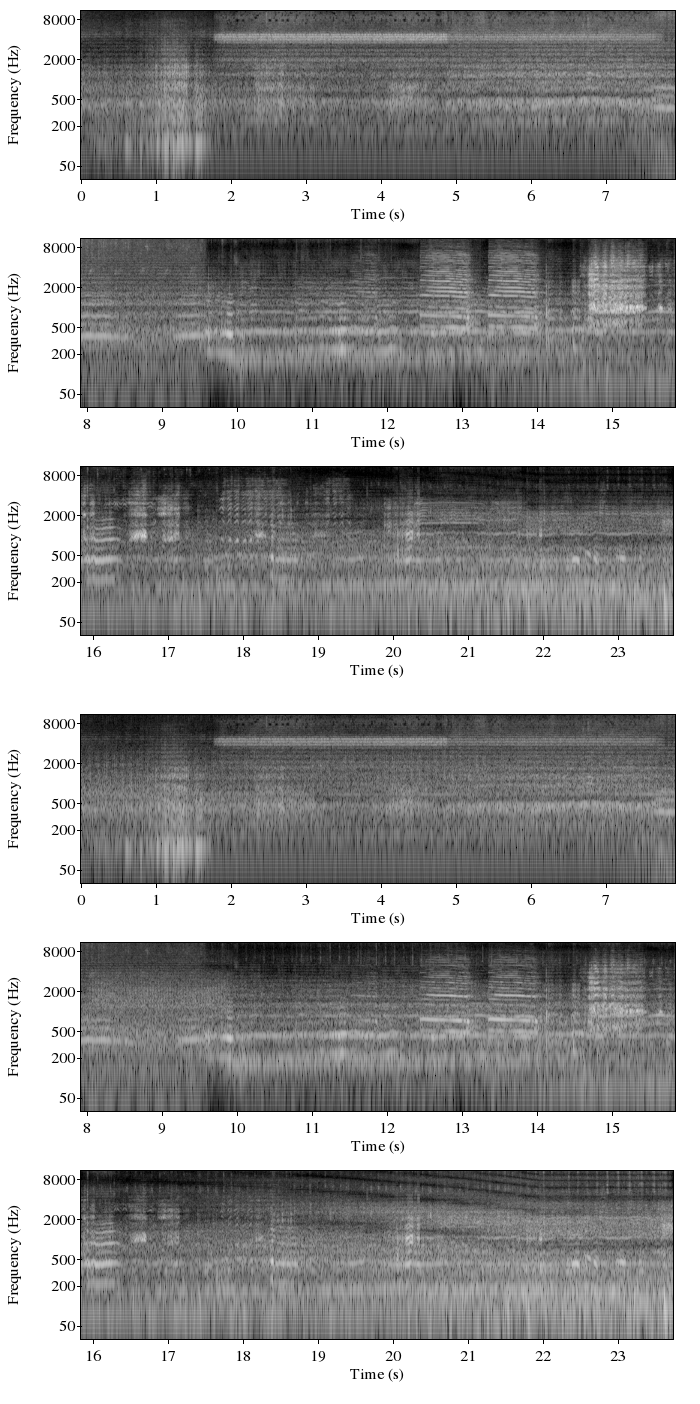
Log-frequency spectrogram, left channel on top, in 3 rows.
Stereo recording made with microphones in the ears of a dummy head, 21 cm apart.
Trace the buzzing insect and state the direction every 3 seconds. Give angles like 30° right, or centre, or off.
40° left, 40° left, 40° left, 40° left, 20° left, centre, 10° right, 20° right.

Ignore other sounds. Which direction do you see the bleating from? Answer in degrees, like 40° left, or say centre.
50° left.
